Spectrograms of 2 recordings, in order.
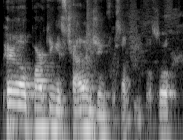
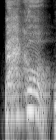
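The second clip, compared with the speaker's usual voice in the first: curt, loud and higher, no patience; impatient command; 7 semitones higher, 5 dB louder than usual. Retold or imitated. Driver telling him to back up, impatient and loud. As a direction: bark it like an annoyed stranger. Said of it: "with, like, no patience".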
